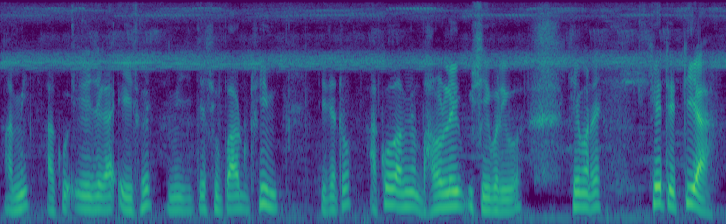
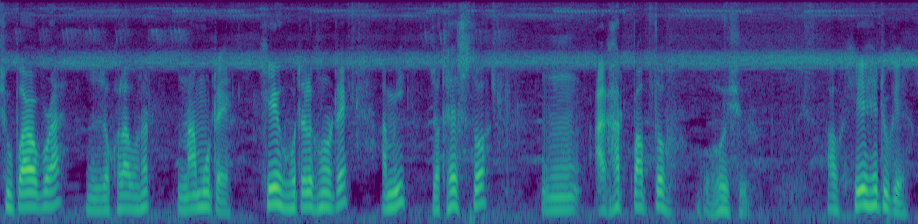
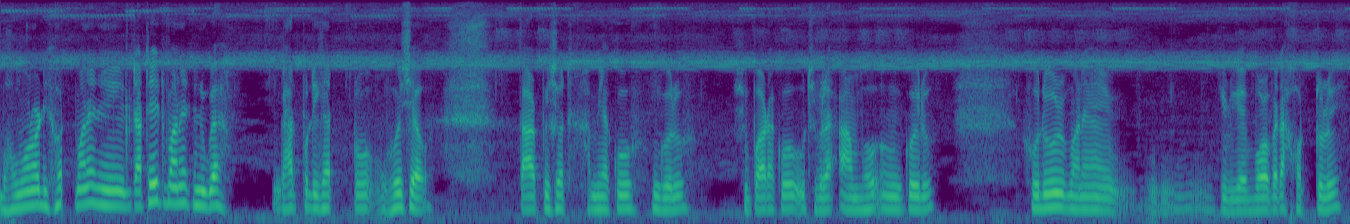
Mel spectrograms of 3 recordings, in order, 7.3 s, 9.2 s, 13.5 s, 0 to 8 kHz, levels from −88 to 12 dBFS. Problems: none marked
